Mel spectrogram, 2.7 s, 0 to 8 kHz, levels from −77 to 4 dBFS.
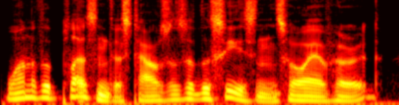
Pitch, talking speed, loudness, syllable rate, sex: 105 Hz, 270 wpm, -16 LUFS, 6.8 syllables/s, male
